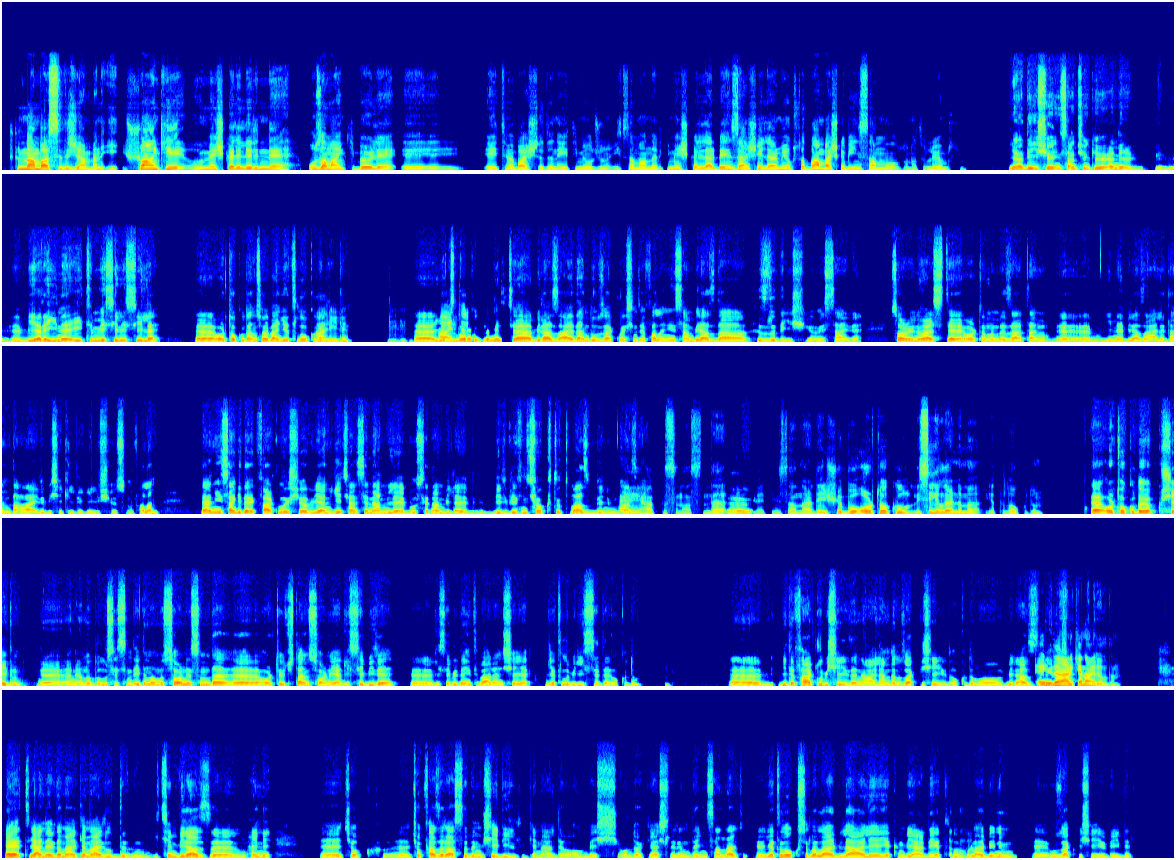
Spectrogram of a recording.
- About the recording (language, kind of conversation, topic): Turkish, podcast, Eğitim yolculuğun nasıl başladı, anlatır mısın?
- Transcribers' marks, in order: laughing while speaking: "birbirini"; tapping; other background noise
